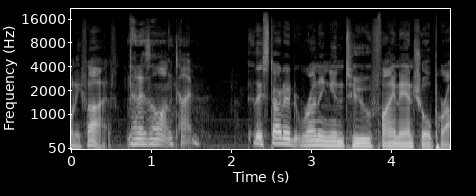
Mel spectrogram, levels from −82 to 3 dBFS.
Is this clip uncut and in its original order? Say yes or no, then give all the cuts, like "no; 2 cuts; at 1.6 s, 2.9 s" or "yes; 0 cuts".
no; 1 cut; at 2.3 s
